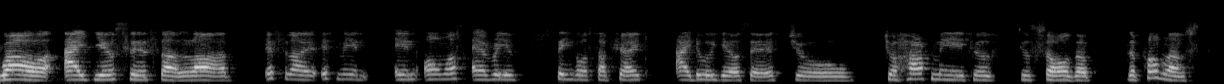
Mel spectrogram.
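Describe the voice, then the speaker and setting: A woman with a non-native accent, very slow pace, fairly high pitch and fairly even intonation. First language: not English. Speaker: webinar presenter, student. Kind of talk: webinar Q&A. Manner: halting, many repetitions.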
